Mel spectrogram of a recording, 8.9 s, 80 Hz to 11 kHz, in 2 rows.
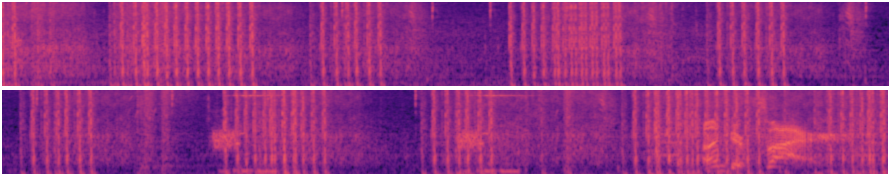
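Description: Rapid bursts of gunfire in the police emergency-response video game Emergency 2024, a SWAT standoff scene, with repeated loud volleys in short clusters across the clip and some game voice lines mixed in.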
